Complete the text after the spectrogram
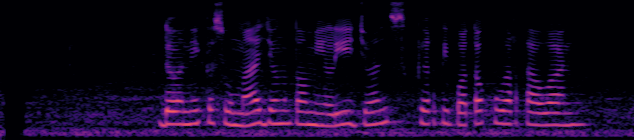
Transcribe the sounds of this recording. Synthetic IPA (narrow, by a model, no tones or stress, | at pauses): dɔnikəsumad͡ʒɨŋt̪ɔmilid͡ʒɔnskɨrdipɔt̪ɔkuwart̪awan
